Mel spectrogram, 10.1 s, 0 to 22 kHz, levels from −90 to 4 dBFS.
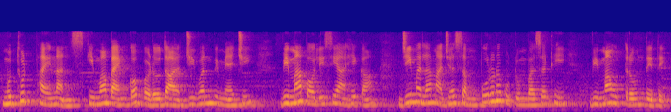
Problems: constant background noise, background conversations at intervals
